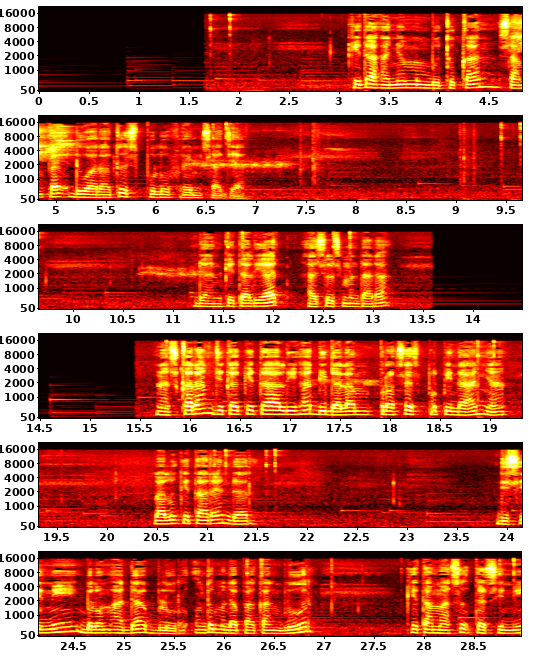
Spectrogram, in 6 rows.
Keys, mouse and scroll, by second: 0.2 click, 0.9 shift+d, 6.6-9.7 drag, 11.6 click, 12.7 click, 14.7 click, 15.3-15.9 drag, 18.9 click, 21.2-22.1 drag.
